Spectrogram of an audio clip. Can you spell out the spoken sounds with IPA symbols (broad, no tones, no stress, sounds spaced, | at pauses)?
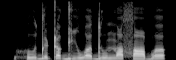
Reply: h u d ɯ ʈ ʌ ɡ i w ʌ d u n̪ i sˤ a b ʌ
